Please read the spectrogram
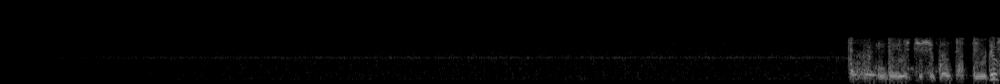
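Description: Faint hiss of an open radio voice channel with a steady thin tone running through it, rising in just after the start. A man's voice comes over the channel about eight and a half seconds in.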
